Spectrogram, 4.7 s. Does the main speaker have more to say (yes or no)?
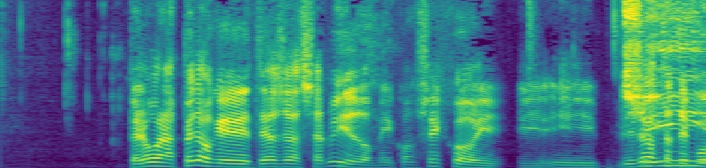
no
